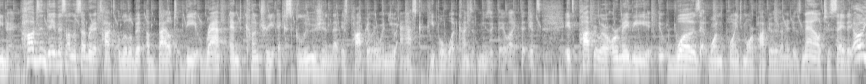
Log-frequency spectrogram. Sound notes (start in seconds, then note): none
